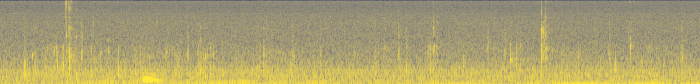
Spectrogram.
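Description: A person chewing a mouthful of pasta, quiet mouth sounds with faint scattered small clicks, over a steady low hum.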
